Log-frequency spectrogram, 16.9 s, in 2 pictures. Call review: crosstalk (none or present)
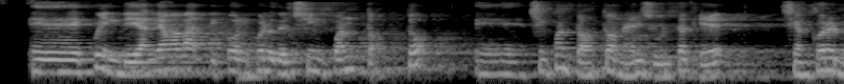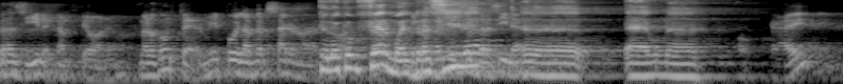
present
